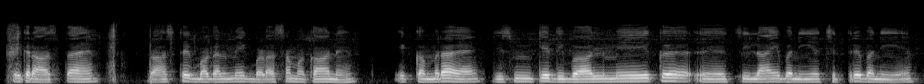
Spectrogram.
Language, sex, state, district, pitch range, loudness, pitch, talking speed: Hindi, male, Goa, North and South Goa, 125-135 Hz, -17 LUFS, 130 Hz, 160 wpm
